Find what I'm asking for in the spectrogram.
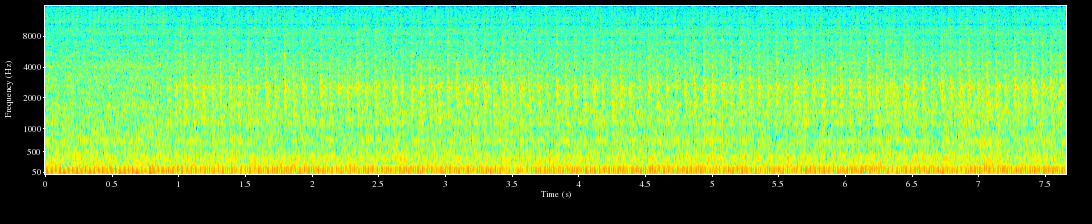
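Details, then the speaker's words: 1999 Jeep Wrangler TJ at warm idle: a loose, regular knock about twice a second that disappears when revved. Timing chain slap is suspected, not confirmed; the oil is fresh. "the interesting thing is it knocks only while it's idling when you rev it up it knock goes away so hopefully it's not the major"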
